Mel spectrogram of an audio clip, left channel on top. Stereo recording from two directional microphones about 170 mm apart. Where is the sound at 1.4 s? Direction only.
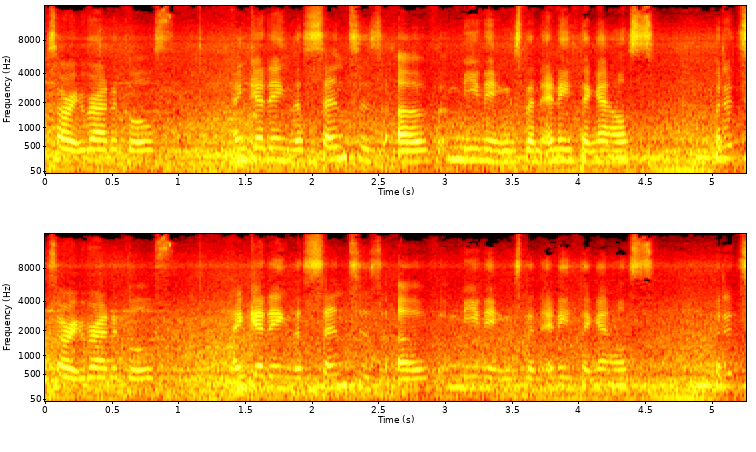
30° left (ahead or behind).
